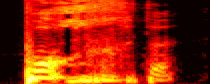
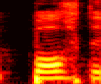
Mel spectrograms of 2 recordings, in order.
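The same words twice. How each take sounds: First: Loud Rio "porta" with a strong, drawn-out R; Rio accent. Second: Said in the usual way. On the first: Shown as a demonstration. Preacher showing how people talk in Rio, "porta" with strong carioca R. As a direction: push the R in "porta" hard, carioca style. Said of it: "é um R forte". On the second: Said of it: "a gente fala muito assim".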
